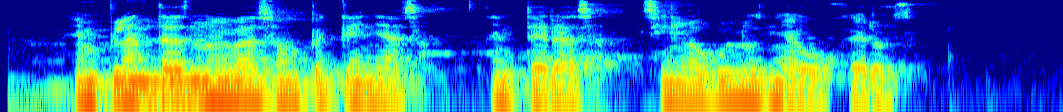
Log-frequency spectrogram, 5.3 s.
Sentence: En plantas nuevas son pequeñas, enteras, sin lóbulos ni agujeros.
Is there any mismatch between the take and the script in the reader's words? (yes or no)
no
